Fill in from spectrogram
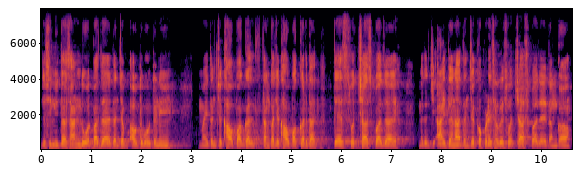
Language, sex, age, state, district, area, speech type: Goan Konkani, male, 18-30, Goa, Bardez, urban, spontaneous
